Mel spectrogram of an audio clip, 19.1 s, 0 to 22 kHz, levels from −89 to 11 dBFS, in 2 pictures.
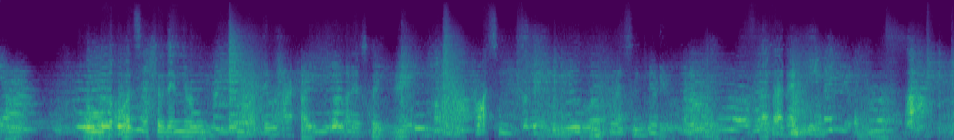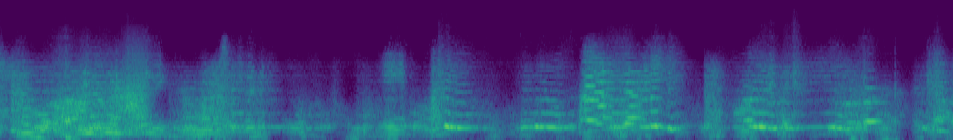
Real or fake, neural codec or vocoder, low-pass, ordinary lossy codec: fake; codec, 44.1 kHz, 0.9 kbps, DAC; 19.8 kHz; none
